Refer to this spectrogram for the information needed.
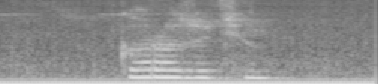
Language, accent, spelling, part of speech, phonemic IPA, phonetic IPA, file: Armenian, Eastern Armenian, գոռոզություն, noun, /ɡorozuˈtʰjun/, [ɡorozut͡sʰjún], Hy-գոռոզություն.ogg
- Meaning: arrogance, haughtiness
